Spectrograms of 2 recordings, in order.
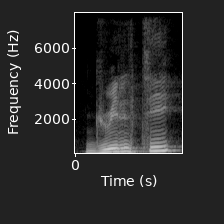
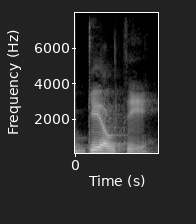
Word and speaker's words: guilty: Guilty ou guilty? Eh bien évidemment, c'est la seconde solution.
